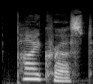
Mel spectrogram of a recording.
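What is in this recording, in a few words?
"piecrust", British English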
